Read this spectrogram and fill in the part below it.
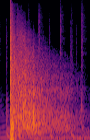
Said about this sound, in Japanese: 銃声がこだました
